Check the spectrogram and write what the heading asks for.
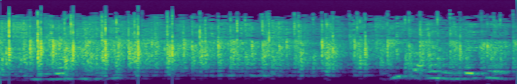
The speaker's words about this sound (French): Merci, merci, merci, merci beaucoup. Vous pouvez applaudir.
